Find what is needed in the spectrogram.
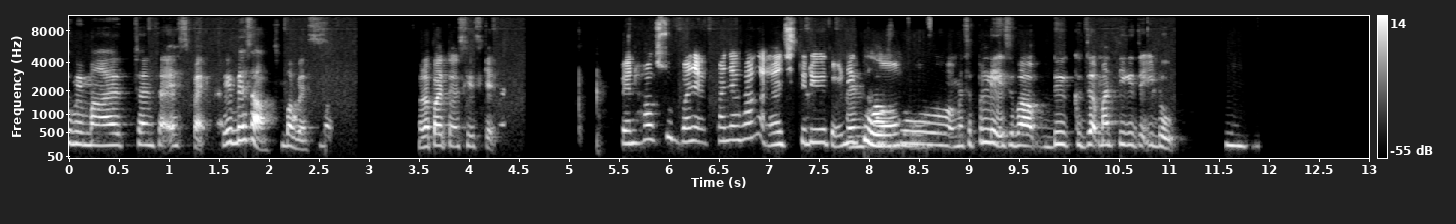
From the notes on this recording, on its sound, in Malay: Kitorg try record guna discord. Harap sound okay okay je la.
